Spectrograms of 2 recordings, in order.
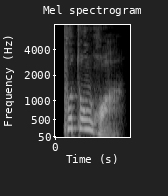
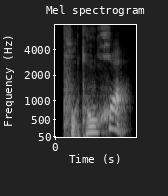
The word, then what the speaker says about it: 普通话: He did it with 普通话. It should be 普通话.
